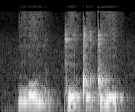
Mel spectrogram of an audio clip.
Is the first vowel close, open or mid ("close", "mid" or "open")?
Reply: mid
